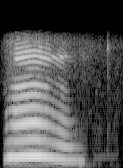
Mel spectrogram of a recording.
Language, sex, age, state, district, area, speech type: Odia, female, 30-45, Odisha, Sambalpur, rural, conversation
